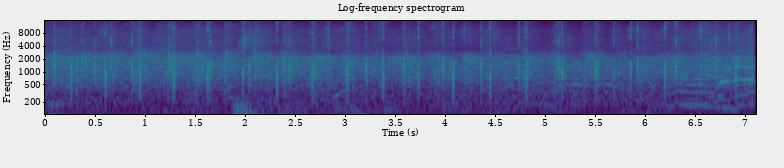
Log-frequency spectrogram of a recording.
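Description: A small ensemble plays lively music in a hall.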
